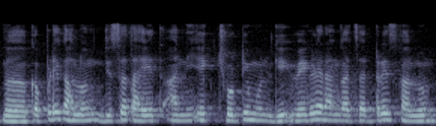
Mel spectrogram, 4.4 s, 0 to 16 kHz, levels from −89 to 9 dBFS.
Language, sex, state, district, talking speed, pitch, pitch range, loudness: Marathi, male, Maharashtra, Chandrapur, 180 wpm, 170 Hz, 165-185 Hz, -26 LUFS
